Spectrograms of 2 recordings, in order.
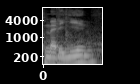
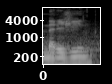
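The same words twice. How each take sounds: First: The double L sounds like a y. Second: The double L sounds like a j. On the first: It follows the Caribbean way of speaking. "for me it's always Medellin" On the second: It follows the way people from Spain speak. "rather than Medellin"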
